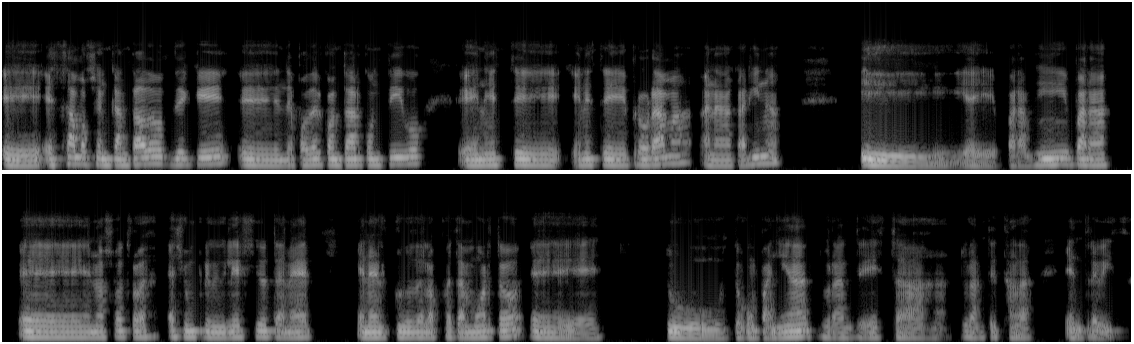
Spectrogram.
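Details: Adult male speaker; typical speech.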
